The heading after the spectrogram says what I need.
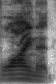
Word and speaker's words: Lynott: I saw something online, people telling it was Lynott. So I will go with Lynott then. I've heard it both ways, but it sounds like Ash has a good source for the Lynott pronunciation.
